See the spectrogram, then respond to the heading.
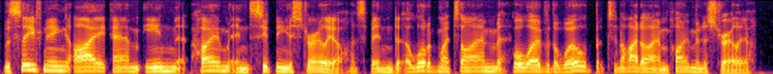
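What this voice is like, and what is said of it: Slight non-native accent. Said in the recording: “We're hearing a bit of an accent here”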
